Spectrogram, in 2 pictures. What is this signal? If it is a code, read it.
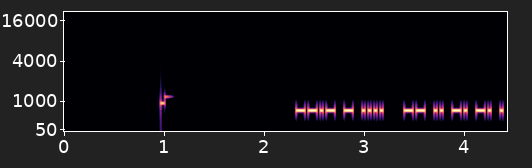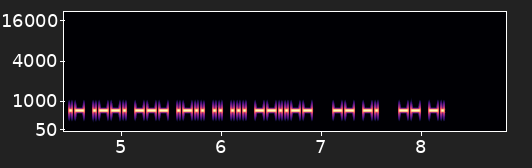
Morse code, heard as a keyed tone, about 40 wpm, 700 Hz. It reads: QTH MINNEAPOLIS, MN MN
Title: Practice QSO - Exchange 1 - Beginning - 40wpm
